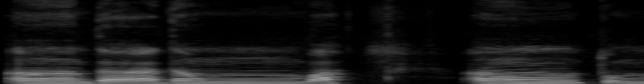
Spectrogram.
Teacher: دال کے اوپر تنوین ہے یعنی کہ ادغام کا قاعدہ ادا ہوگا · اخفا ہوگا انتم کیونکہ نون ساکن کے بعد تا ہے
